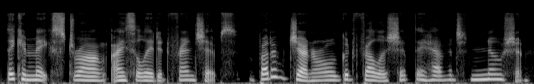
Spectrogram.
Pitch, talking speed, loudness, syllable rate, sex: 205 Hz, 170 wpm, -20 LUFS, 5.0 syllables/s, female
